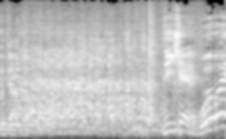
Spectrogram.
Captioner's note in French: rires public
